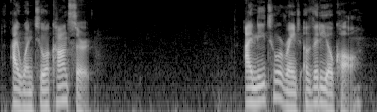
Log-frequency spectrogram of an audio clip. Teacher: the word to is still unstressed but the vowel isn't reduced to uh · When the next word begins with a vowel sound, the word to is often pronounced to, with the vowel oo.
